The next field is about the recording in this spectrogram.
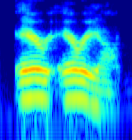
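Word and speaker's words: Aerion: Arion. The way he's interacting. Yeah. Yeah. When Arion is like, oh, we'll do a trial by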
